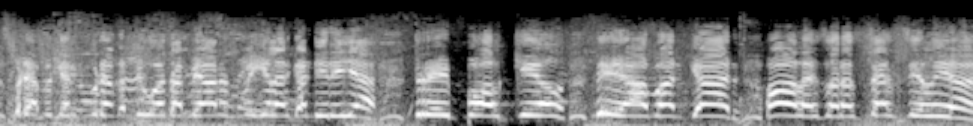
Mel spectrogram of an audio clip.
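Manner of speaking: rising hype play-by-play call; fighting game announcer. Real, not acted. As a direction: build to the kill call. Caster calls a triple kill.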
